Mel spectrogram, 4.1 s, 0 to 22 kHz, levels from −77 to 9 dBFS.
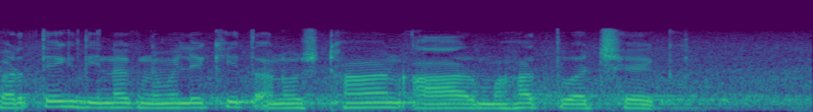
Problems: background sounds at intervals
